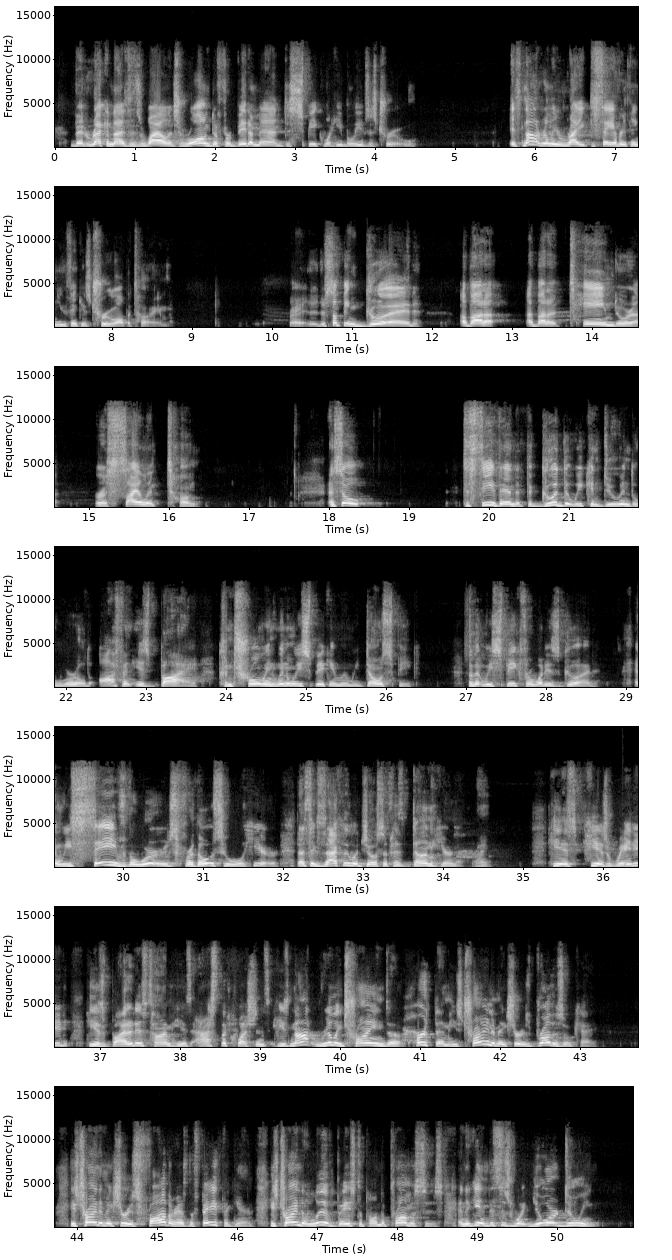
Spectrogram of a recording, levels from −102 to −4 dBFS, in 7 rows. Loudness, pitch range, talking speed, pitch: -18 LUFS, 160-255 Hz, 180 wpm, 195 Hz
